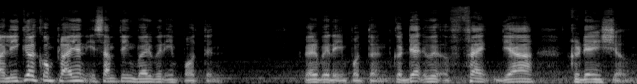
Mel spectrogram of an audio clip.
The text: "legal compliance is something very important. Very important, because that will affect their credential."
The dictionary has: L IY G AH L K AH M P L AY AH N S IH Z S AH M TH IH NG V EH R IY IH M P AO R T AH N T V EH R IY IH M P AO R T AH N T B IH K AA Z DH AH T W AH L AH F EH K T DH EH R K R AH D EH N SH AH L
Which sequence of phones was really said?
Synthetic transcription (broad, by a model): L IY G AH L K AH M P L AY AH N IH S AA M T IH NG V EH R IY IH M P AO T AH N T V EH R IY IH M P AO T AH N B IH K AA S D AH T W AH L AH F EH K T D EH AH K R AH D EH N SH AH L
